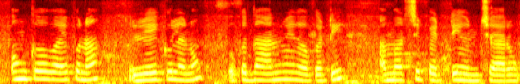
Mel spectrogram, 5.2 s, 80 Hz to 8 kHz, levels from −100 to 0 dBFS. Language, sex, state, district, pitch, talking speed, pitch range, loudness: Telugu, female, Telangana, Mahabubabad, 235 Hz, 80 wpm, 215-260 Hz, -12 LUFS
